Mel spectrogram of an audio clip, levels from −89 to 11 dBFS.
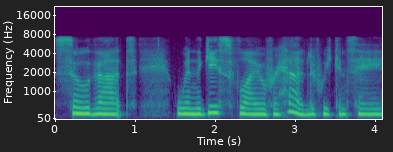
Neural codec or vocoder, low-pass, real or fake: none; 7.2 kHz; real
